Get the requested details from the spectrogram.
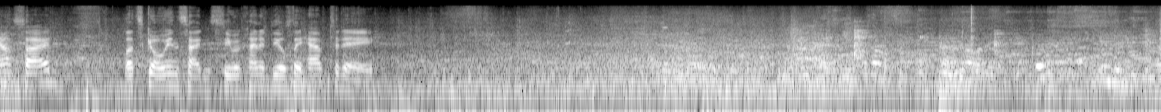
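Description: A crowd of people chatters and murmurs indoors.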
